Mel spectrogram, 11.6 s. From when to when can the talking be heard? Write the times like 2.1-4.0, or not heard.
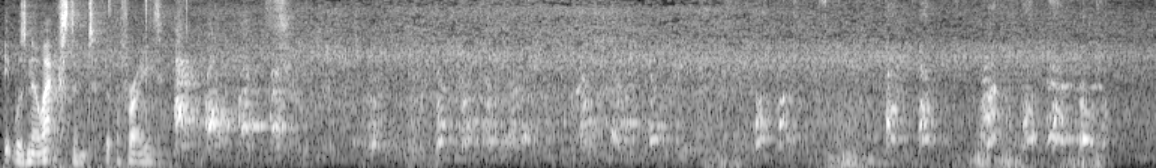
0.0-1.6.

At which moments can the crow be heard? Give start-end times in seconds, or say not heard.
not heard.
